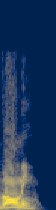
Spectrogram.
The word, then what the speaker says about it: Navalny: Is that how I pronounce it? – Navalny. – Yes, Navalny.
